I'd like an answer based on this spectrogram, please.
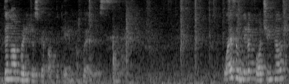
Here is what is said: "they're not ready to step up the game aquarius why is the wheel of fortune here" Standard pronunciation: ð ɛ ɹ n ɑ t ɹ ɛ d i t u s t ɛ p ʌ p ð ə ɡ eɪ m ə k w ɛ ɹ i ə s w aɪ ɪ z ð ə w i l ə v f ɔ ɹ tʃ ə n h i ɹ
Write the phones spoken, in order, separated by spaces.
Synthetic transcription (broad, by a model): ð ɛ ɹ n ɑ t ɹ ɛ d i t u s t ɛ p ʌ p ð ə ɡ eɪ m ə w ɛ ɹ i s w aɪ ɪ z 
